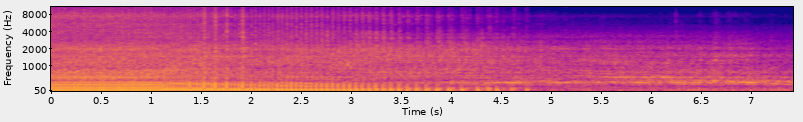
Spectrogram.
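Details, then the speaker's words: Power King stump grinder after greasing the failed grinding-wheel bearings: small engine runs steady then slows into even chuffing, wheel knocking and handlebar vibration gone; clutch still growls, normal even when new. "Oh yeah. No vibration in the handlebar anymore. This clutch still makes growling noises, but all those type of clutches do that even when they're new. So, but yeah, knocking noise is gone from the wheel, so that's good."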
